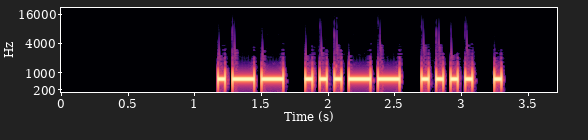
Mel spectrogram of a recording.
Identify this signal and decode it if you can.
Morse code, heard as a keyed tone, about 21 wpm, 700 Hz. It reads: W3HE
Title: USA Call Signs - 4 Characters - Repeated 3x - 22wpm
